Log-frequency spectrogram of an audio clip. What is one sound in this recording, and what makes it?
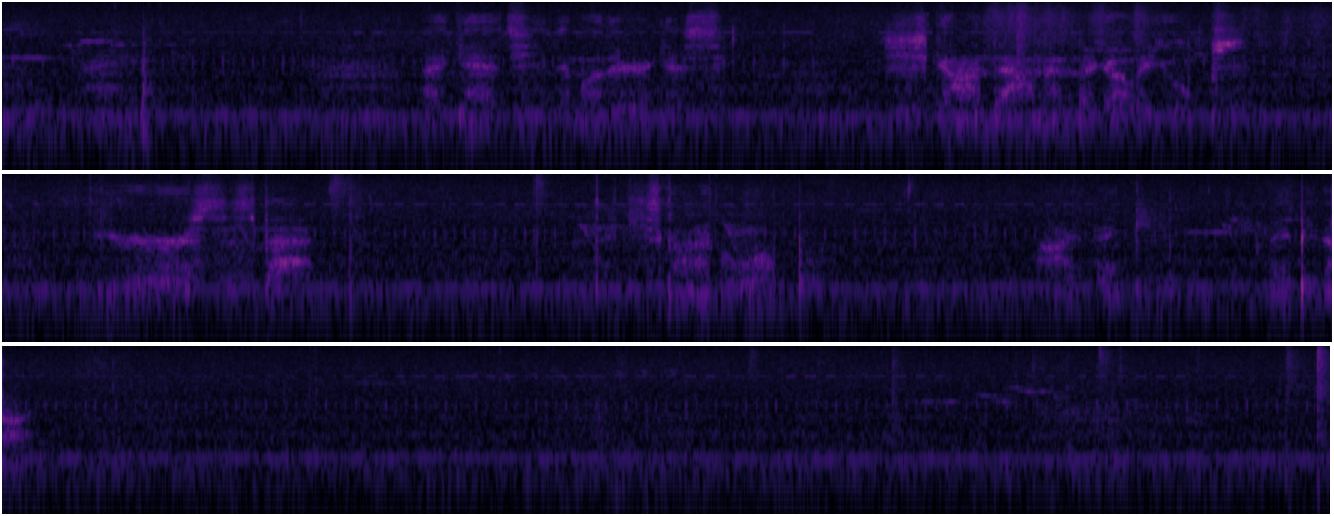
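A deer steps softly through rustling undergrowth.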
